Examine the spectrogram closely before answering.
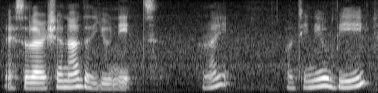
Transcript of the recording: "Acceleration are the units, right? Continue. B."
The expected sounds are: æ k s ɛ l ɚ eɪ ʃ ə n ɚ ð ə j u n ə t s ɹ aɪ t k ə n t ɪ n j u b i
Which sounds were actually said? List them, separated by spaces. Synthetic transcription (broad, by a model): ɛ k s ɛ l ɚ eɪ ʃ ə n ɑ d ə j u n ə t ɹ aɪ t k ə n t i n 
